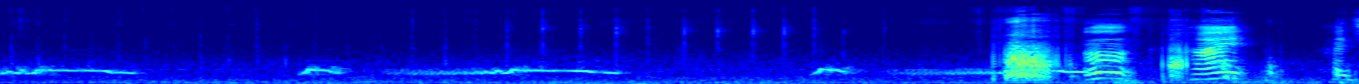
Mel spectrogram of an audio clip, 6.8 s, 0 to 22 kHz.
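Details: A captive rescued carrion crow with leg and wing disabilities, filmed 13 September 2022, gives several soft, low, drawn-out tonal notes, then a burst of loud, harsh, hoarse caws near the end.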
